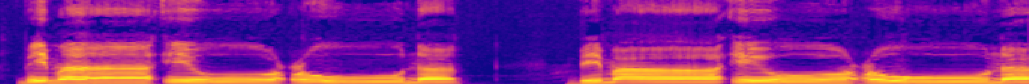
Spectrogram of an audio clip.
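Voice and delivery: slow, drawn-out chanting recitation; Quran recitation. Acted. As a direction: recite each word slowly, holding long vowels.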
